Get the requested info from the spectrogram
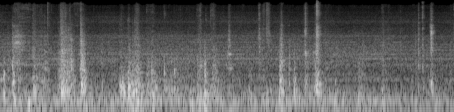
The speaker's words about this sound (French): Donc là, on cale le chariot au fond du, camion, comme ça, ça bouge pas.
